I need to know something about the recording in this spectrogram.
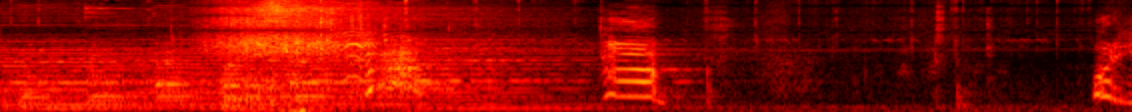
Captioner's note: Nigel screams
